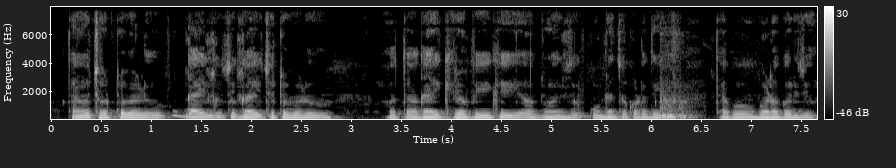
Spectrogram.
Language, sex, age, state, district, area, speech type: Odia, male, 30-45, Odisha, Kendujhar, urban, spontaneous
